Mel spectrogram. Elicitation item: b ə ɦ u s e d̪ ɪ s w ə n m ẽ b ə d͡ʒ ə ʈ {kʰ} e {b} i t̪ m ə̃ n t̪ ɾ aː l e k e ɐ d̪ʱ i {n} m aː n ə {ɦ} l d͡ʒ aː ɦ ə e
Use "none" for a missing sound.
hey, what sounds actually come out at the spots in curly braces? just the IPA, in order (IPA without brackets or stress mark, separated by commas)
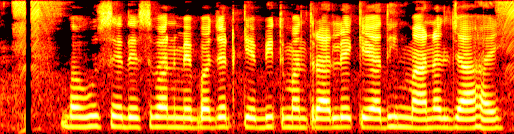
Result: k, b, n, none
